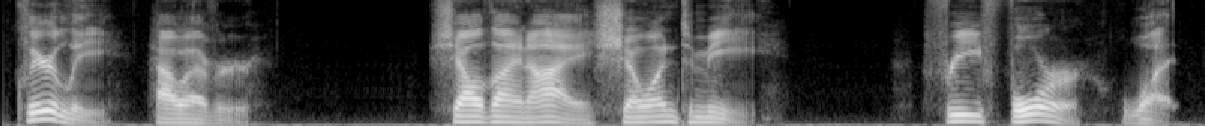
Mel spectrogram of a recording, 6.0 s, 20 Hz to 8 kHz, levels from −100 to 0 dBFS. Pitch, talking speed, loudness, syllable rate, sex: 115 Hz, 110 wpm, -18 LUFS, 4.0 syllables/s, male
